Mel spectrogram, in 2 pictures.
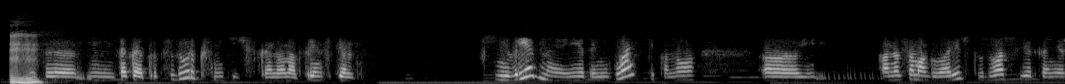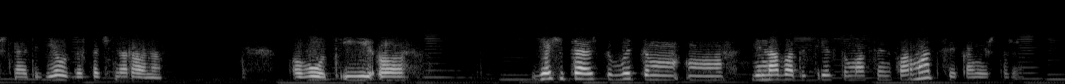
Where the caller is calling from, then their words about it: Moscow, Russia; Я звоню из Москвы.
